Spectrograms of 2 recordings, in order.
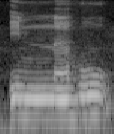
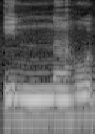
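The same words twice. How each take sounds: Both takes have the same delivery.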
